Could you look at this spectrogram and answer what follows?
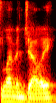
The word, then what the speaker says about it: Limongelli: well, if you want to Americanize it, it's lemon jelly, which was the most of my life.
